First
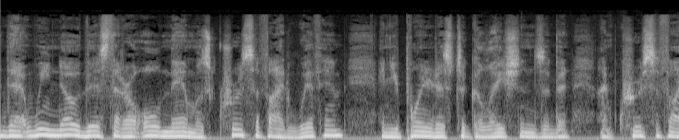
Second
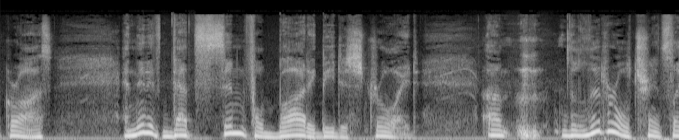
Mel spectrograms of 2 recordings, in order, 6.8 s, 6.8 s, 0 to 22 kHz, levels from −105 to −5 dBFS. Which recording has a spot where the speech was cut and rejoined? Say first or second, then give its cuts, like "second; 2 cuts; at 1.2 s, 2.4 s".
second; 3 cuts; at 1.6 s, 1.9 s, 3.1 s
